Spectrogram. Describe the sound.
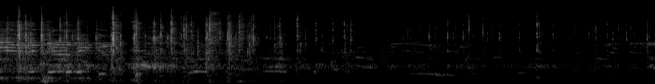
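Rapid clicking of game controller buttons pressed over and over during a mixed martial arts video game fight, with many quick, light taps in an uneven rhythm that thin out in the second half.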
